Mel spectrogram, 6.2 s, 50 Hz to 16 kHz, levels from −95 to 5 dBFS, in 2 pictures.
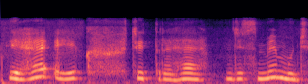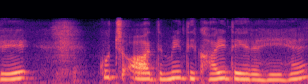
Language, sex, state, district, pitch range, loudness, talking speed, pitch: Hindi, female, Uttar Pradesh, Saharanpur, 210-240 Hz, -18 LUFS, 115 wpm, 225 Hz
